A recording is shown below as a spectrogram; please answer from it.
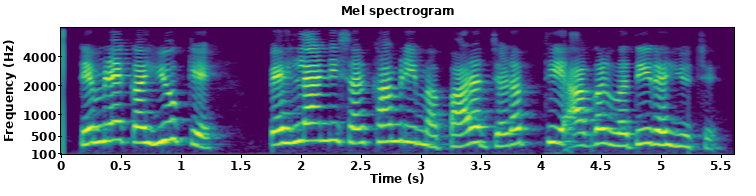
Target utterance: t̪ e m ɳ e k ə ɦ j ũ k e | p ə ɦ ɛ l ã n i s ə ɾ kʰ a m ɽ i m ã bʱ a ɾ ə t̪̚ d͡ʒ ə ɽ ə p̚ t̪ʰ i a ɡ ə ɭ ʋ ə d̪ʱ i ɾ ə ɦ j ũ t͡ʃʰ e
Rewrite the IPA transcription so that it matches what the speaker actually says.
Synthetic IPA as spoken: t̪ e m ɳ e k ə ɦ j ũ k e | p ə ɦ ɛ l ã n i s ə ɾ kʰ a m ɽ i m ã bʱ a ɾ ə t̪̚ d͡ʒ ə ɽ ə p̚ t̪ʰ i a ɡ ə ɭ ʋ ə d̪ʱ i ɾ ə ɦ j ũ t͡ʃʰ e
